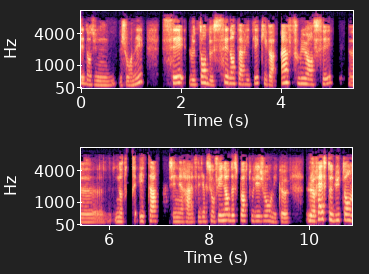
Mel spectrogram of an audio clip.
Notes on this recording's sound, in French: il s'agit d'une rediffusion d'un live Instagram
